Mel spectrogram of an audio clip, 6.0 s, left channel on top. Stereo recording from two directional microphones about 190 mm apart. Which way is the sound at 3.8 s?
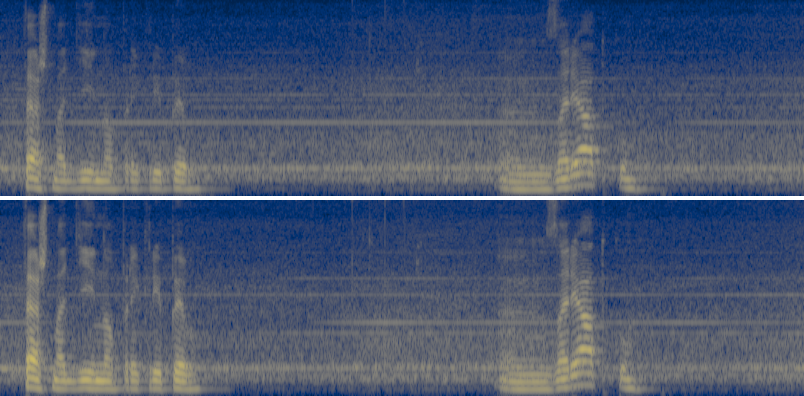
25° right (ahead or behind).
